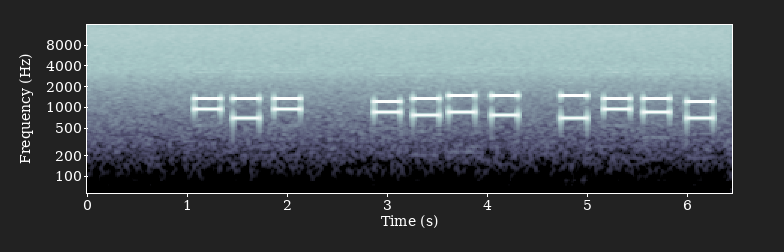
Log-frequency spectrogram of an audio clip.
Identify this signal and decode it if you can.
DTMF, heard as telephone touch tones, dialled by hand, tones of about 270 ms. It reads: 020 7596 3081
